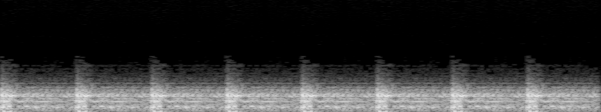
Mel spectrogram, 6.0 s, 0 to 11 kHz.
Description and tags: STM3 thumper 2
Same as thumper_1 except more mids and some more bass. Sounds closer to the 'boat being hit under water'.
beat, drum, under-water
